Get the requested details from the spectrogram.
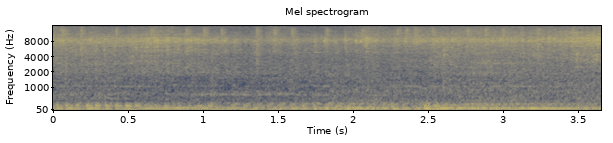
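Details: VW Jetta, owner suspects inherited throttle body alignment fault (basic setting not done): engine starts with EPC light on, misfiring and idle surging up and down, lumpy uneven throb with heavy vibration; rough idle from faulty throttle body.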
